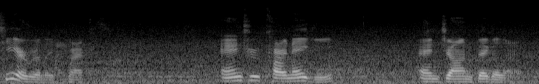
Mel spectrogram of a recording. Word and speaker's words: Carnegie: Now, often we'll say Carnegie, Carnegie Hall, you know, Carnegie Mellon. But Andrew himself would have said Carnegie, or Carnegie is how he would have pronounced his name. So you choose how you want to call him. Carnegie, Carnegie, or Carnegie, the good old American fashioned way.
